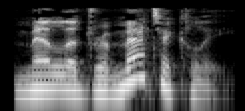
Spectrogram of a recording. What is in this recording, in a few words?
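"melodramatically", British English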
